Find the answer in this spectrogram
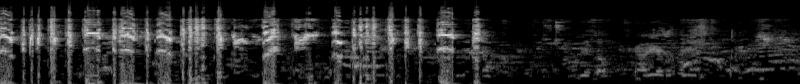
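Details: Long-tailed shrike, East Javanese semi-blangkon type, showing off its filler repertoire: about five seconds of fast, grating high chatter in quick bursts, then fading to soft, scattered murmurs.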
